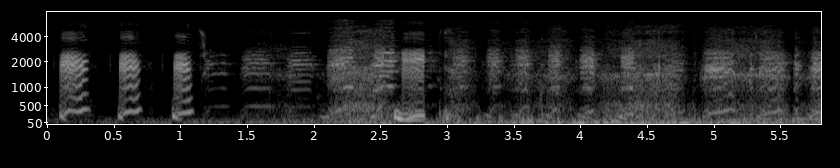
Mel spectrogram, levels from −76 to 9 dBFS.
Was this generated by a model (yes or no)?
no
